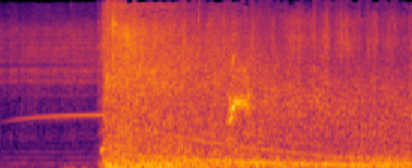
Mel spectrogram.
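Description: A fire roars loudly after a blast.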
